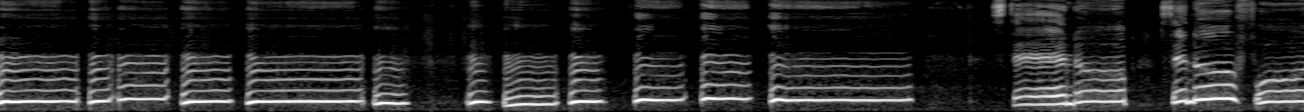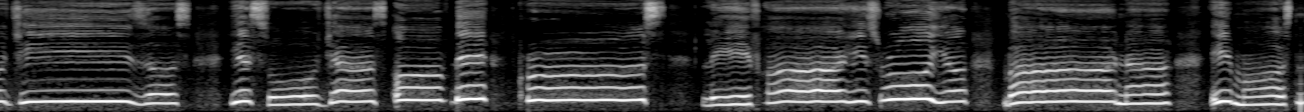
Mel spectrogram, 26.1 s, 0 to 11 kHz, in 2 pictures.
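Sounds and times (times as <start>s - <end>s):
woman singing a hymn: 0.0s - 9.3s, 10.0s - 26.0s.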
